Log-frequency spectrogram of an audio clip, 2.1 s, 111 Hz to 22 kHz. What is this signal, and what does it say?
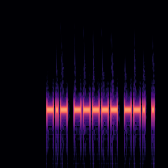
Morse code, heard as a keyed tone, about 40 wpm, 700 Hz. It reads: K0GE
